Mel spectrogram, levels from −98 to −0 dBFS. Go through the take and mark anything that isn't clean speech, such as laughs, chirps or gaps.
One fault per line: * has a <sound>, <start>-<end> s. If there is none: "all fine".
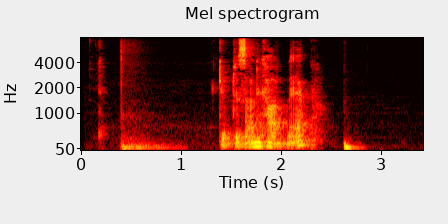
* has a thud, 0.4-1.1 s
